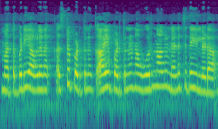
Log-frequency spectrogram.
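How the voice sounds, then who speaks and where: Woman voicing a guilty elder sister, pleading, very high voice. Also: fairly even intonation, moderate pace, lo-fi sound. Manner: pleading, emotional. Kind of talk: cartoon voice acting.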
